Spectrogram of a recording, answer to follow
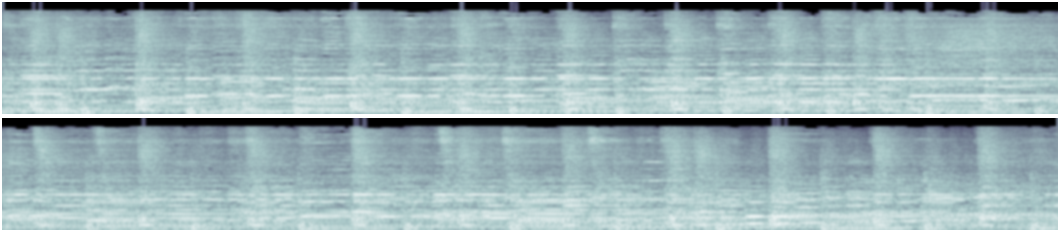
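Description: A live country band playing with a steady beat, with a fiddle bowing a lead line over the bass and drums.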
